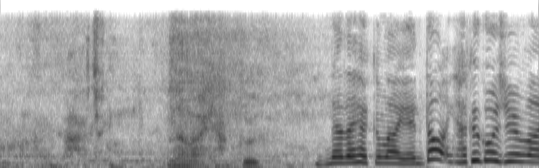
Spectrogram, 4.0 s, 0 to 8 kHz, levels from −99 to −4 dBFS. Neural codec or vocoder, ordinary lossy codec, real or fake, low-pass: codec, 16 kHz, 4 kbps, X-Codec, WavLM features, trained on Multilingual LibriSpeech; none; fake; 7.2 kHz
